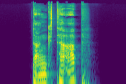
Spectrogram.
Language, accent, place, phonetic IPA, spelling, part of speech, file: German, Germany, Berlin, [ˌdaŋktə ˈap], dankte ab, verb, De-dankte ab.ogg
- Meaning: inflection of abdanken: 1. first/third-person singular preterite 2. first/third-person singular subjunctive II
